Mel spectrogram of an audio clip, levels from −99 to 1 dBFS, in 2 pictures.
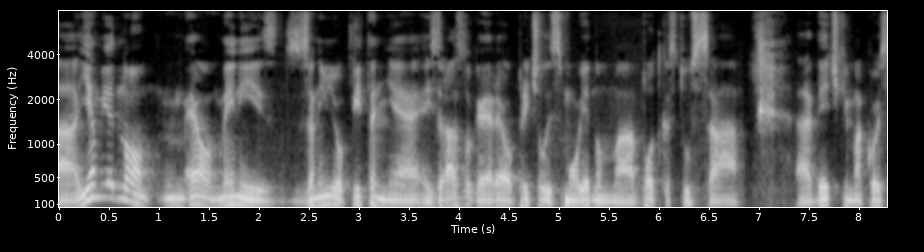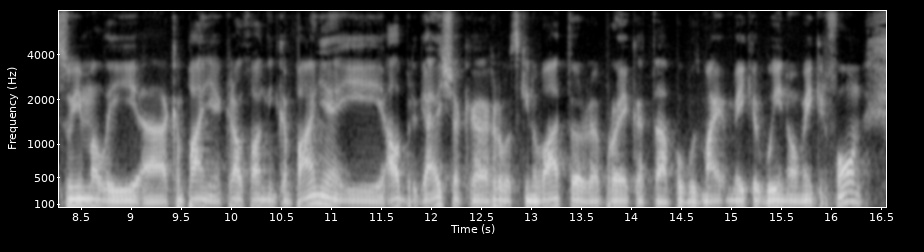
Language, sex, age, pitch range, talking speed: Croatian, male, 30-49, 75-105 Hz, 145 wpm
